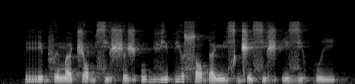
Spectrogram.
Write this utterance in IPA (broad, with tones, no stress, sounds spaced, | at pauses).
rʲ ɛ˧ b f ɘ˩ m ɐ˩˥ t͡ʃ ɔ˧ b sʲ ɨ˩ ʃ ɘ˩˥ ʒ ʔ u˥ b vʲ ɐ˥ pʲ o˥ s ɔ˧ b ɾ ɐ˩ mʲ o˩˥ sʲ d͡ʒ e˩˥ sʲ i˩ ʒ ʔ i˧ zʲ u˧ kʷ i˥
